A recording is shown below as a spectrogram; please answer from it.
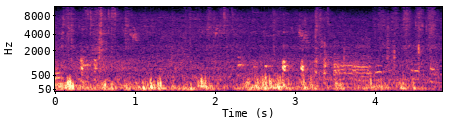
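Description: Chickens cluck and murmur in a rural yard, a loose run of short clucks at moderate distance with a person talking now and then.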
